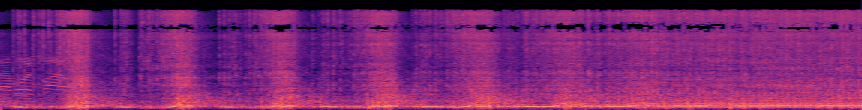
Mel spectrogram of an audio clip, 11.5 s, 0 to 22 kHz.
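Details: Loud, deep V8 rumble with a few sharp throttle blips, settling to a steady idle. Fired up after fixes including welded-up headers and a vented race tank. Runs clean and healthy.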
